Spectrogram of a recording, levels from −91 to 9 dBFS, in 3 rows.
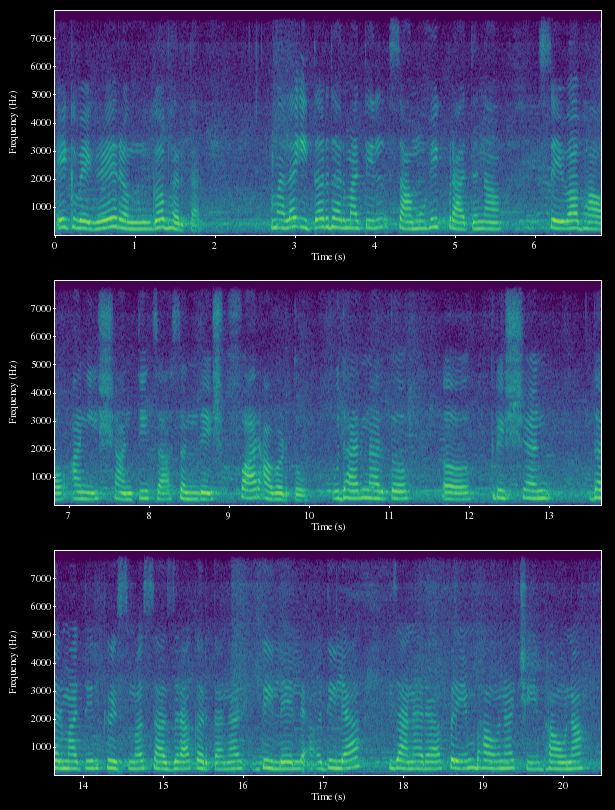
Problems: constant background noise, continuous background conversations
